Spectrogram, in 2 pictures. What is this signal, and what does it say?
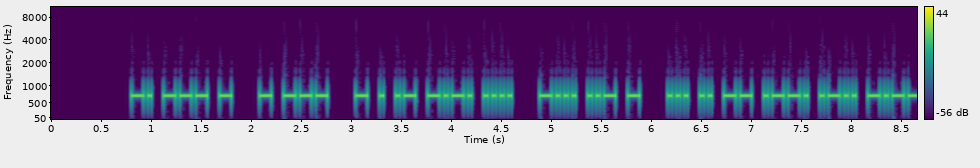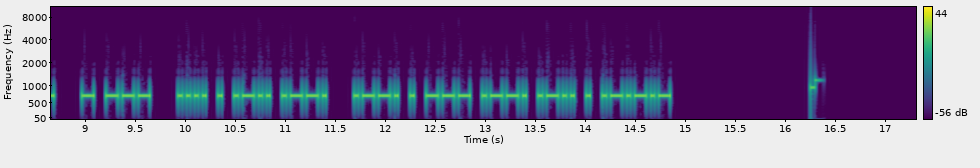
Morse code, heard as a keyed tone, about 30 wpm, 700 Hz. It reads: NOT TO TEACH BUT SIMPLY TO HELP PEOPLE.
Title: Sentences from Top 1000 Words - Review Part 4 - 30wpm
